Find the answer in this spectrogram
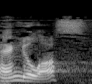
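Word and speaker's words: angelos (ἄγγελος): agalos, or produced angelos, is a better pronunciation of that, can equally be translated as messenger.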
